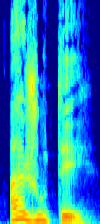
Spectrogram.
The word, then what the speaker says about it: ajouter: Ajouter. So remember, J is really pronounced like J. Ajouter.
